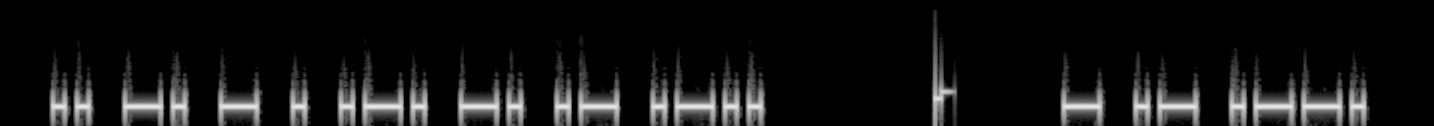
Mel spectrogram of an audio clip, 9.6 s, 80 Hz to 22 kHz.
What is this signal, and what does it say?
Morse code, heard as a keyed tone, about 15 wpm, 700 Hz. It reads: INTERNAL TAP
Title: Sentences from Top 1400 Words - New Word Drill Alt - 15wpm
